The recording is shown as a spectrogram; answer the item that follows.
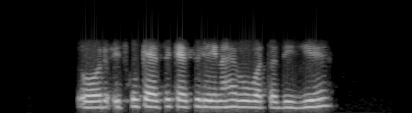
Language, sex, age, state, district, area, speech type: Hindi, female, 18-30, Madhya Pradesh, Chhindwara, urban, conversation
